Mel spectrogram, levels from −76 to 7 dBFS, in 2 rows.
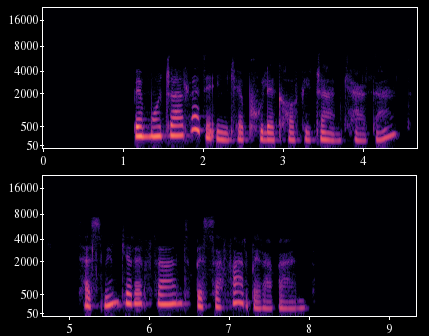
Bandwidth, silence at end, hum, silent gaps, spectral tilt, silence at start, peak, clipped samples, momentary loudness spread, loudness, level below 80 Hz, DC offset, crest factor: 7.4 kHz; 1.4 s; none; 4.62-4.70 s, 4.80-5.11 s; -7.5 dB/octave; 1.15 s; -6 dBFS; under 0.1%; 14 LU; -28 LUFS; -70 dBFS; under 0.1%; 22 dB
